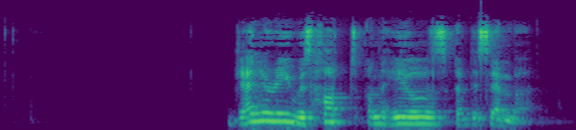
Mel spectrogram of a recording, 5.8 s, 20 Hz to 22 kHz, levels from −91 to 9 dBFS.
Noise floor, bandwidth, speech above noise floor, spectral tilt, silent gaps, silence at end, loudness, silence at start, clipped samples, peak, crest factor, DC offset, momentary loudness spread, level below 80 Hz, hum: under -90 dBFS; 15.5 kHz; over 70 dB; -3 dB/octave; none; 0.55 s; -18 LUFS; 2.35 s; under 0.1%; 0 dBFS; 22 dB; under 0.1%; 10 LU; -62 dBFS; none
